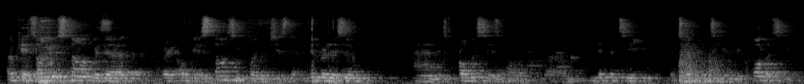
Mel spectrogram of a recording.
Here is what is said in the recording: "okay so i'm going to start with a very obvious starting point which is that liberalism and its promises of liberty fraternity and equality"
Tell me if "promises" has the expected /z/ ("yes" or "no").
yes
